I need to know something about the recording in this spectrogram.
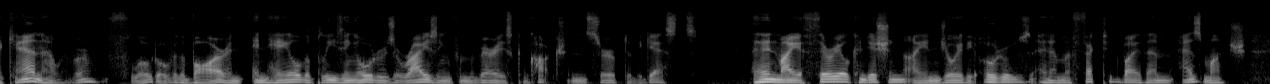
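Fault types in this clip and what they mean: No faults can be heard in this speech recording.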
